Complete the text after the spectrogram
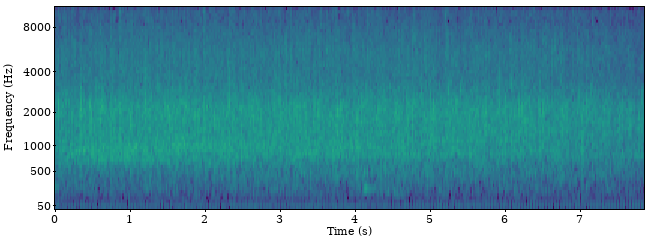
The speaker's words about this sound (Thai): ยืนขึ้นครับและรับเสียงปรบมือจากคนในฮอล์หน่อยครับผม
